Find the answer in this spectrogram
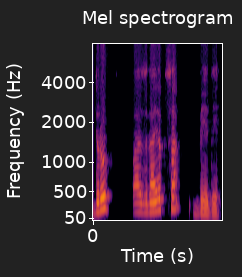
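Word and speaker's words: Друг познаётся в беде: রাসায়ন ভাষায় বলছি দ্রুক পাজনিয়ত বেদে আবারো বলছি উচ্চারণ হবে দ্রুক পাজনায় বেদে দ্রুপ বাজনায়েত বেদে এর অর্থ হবে বিপদের বন্ধুই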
